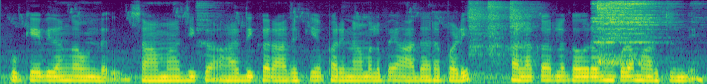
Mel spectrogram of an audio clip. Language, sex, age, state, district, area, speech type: Telugu, male, 18-30, Andhra Pradesh, Palnadu, urban, spontaneous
